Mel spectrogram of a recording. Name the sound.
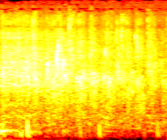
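audience applause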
